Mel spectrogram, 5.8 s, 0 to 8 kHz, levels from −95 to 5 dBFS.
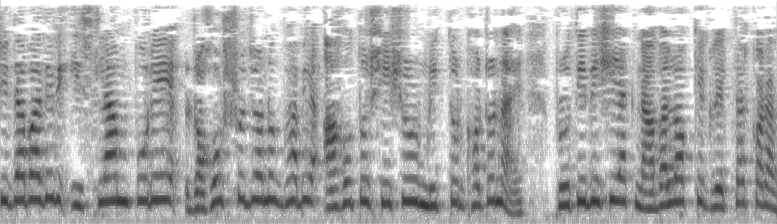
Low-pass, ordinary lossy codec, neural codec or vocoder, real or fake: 7.2 kHz; AAC, 48 kbps; none; real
